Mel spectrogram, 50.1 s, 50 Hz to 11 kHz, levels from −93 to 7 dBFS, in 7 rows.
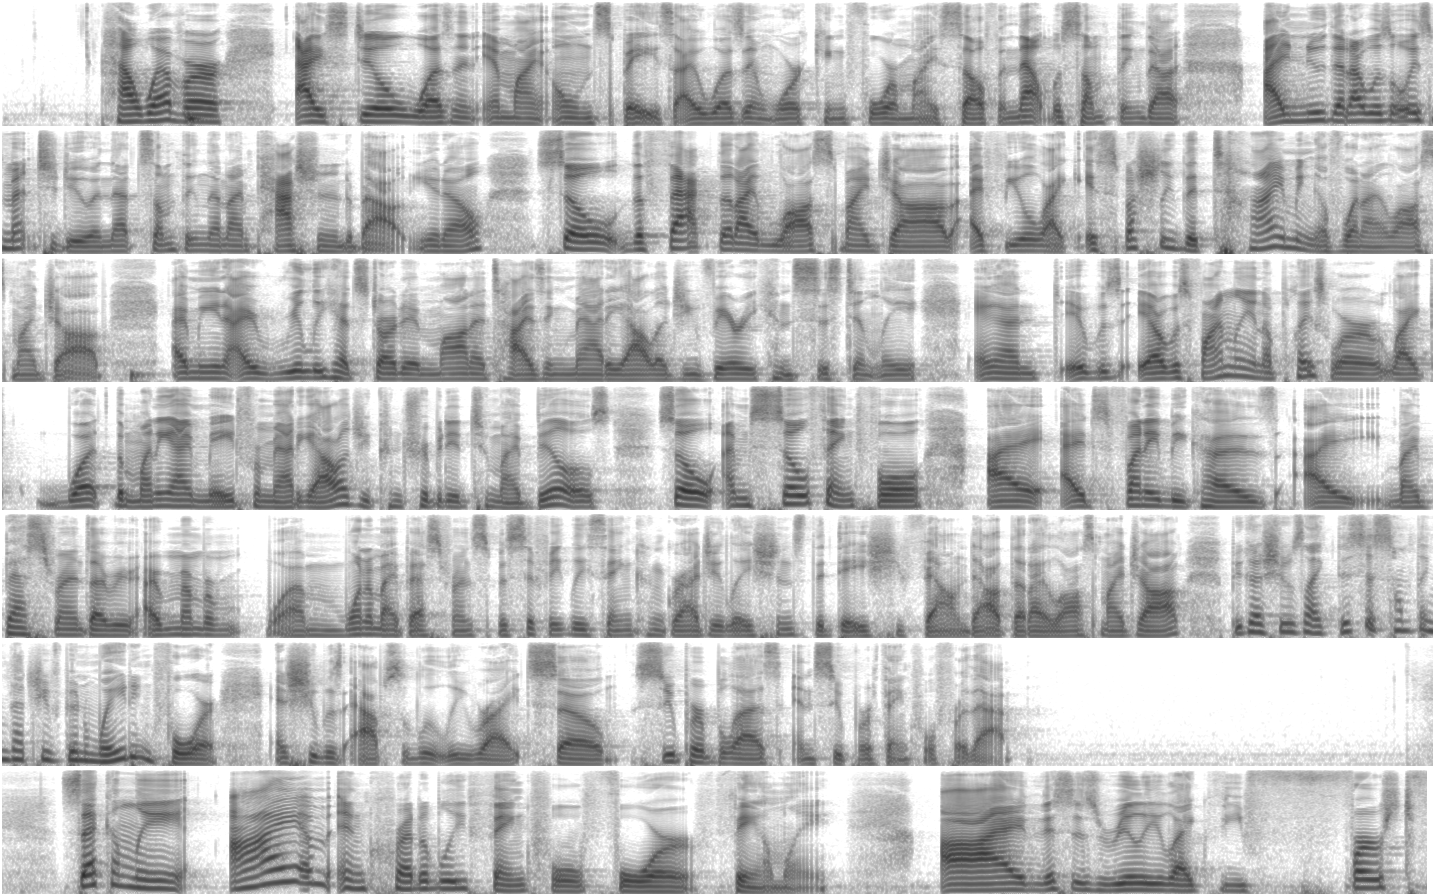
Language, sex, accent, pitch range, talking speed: English, female, American, 130-175 Hz, 195 wpm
